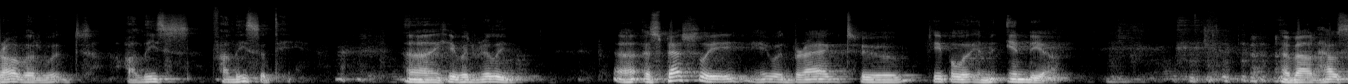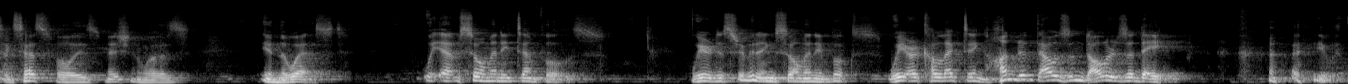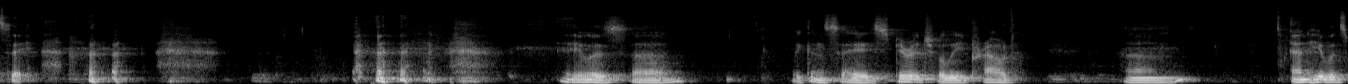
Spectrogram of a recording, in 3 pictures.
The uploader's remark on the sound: Friday evening lecture from ISKCON Zagreb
